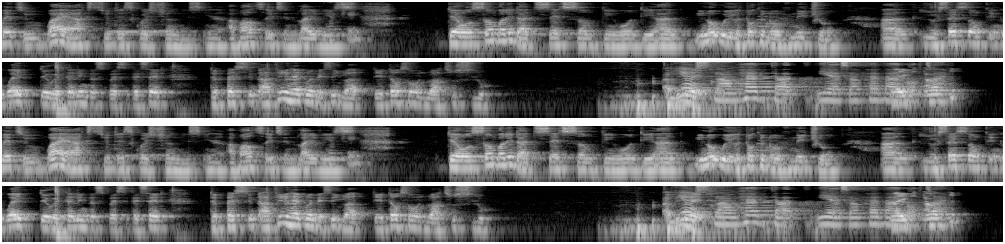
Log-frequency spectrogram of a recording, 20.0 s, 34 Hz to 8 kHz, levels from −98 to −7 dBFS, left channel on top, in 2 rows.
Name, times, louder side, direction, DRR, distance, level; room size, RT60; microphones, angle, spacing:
voice 1, 0.0-3.9 4.5-8.4 8.8-11.9 12.1-14.8 16.6-17.1 18.9-19.5, right 1 dB, 50° right, 1.0 m, -30 dB
voice 2, 3.2-3.6 7.5-7.8 16.1-19.5, left 1 dB, 5° left, 1.0 m, -34 dB
9.9 x 3.4 x 3.1 m
head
